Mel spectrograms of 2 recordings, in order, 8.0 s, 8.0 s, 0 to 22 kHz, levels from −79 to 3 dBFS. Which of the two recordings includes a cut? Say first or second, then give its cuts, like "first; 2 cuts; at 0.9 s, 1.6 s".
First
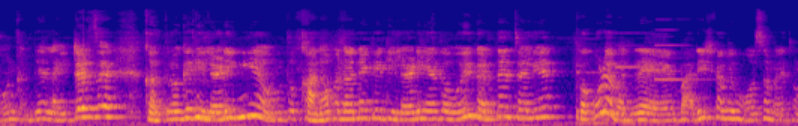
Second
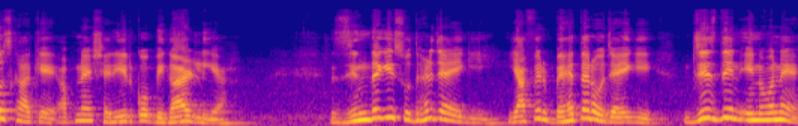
first; 1 cut; at 5.8 s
